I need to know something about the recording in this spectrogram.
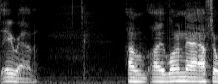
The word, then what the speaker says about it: Arab: In fact, when I was younger, I thought it was actually pronounced Arab. It is pronounced Arab.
